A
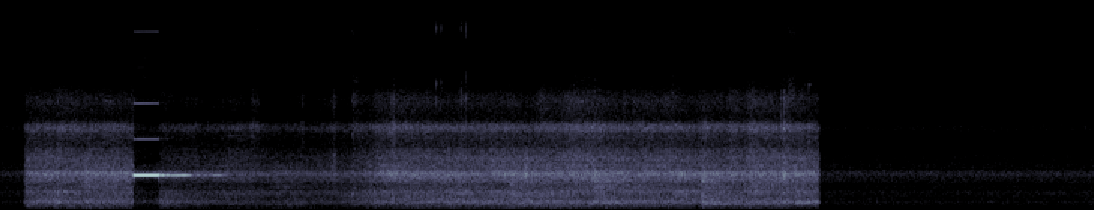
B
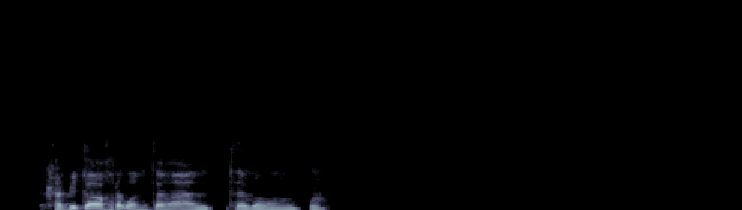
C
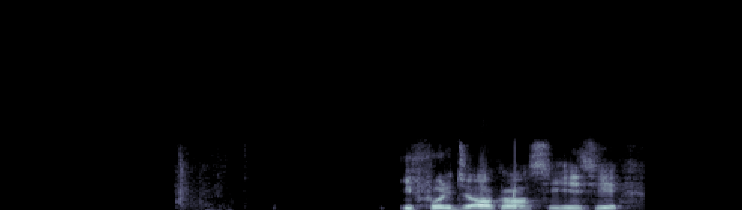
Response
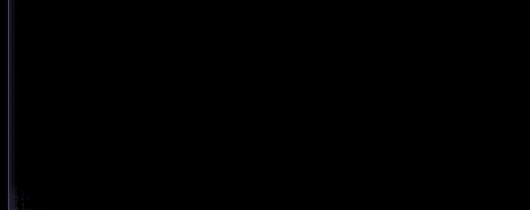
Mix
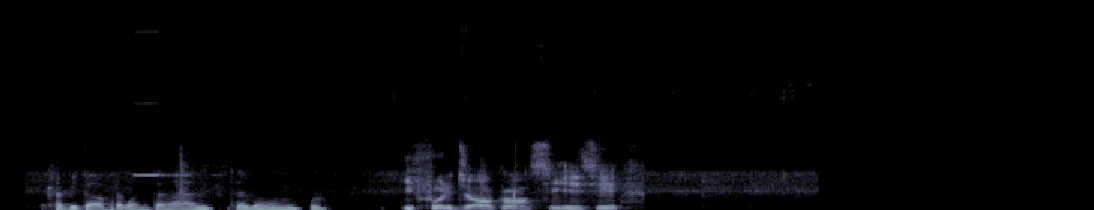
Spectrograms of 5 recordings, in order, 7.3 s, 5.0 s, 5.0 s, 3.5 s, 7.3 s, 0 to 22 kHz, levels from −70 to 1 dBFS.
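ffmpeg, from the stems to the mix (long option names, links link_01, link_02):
-filter_complex "[0:a]firequalizer=gain_entry='entry(440,0);entry(680,-23);entry(2100,3);entry(4800,-14);entry(8100,-21);entry(13000,9)':delay=0.05:min_phase=1,equalizer=frequency=1100:width_type=o:width=0.39:gain=-4.5,volume=-11.5dB[link_01];[1:a]highpass=46,lowshelf=frequency=470:gain=9,volume=-5dB[link_02];[2:a]highpass=frequency=180:width=0.5412,highpass=frequency=180:width=1.3066,deesser=0.65,equalizer=frequency=530:width=0.96:gain=-9.5,volume=-0.5dB,asplit=2[link_03][link_04];[link_04]apad=whole_len=326243[link_05];[link_01][link_05]sidechaincompress=threshold=-29dB:ratio=8:attack=16:release=172[link_06];[link_06][link_02][link_03]amix=inputs=3:normalize=0,equalizer=frequency=5500:width_type=o:width=0.41:gain=-2.5,acrossover=split=180[link_07][link_08];[link_08]acompressor=threshold=-29dB:ratio=2.5[link_09];[link_07][link_09]amix=inputs=2:normalize=0"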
